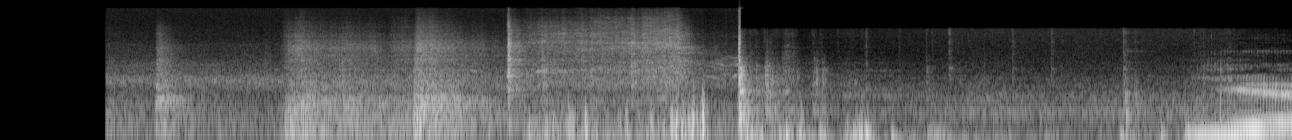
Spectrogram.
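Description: Stunt scooter wheels rolling on concrete, with several sharp clacks and knocks of the deck and wheels striking the ground. Near the end comes a loud low sound that rises in pitch.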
